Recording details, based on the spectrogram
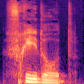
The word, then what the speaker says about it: friidrott: L'athlétisme, friidrott. – Friidrott.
